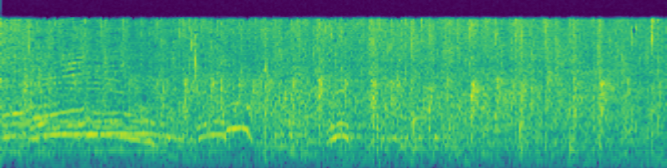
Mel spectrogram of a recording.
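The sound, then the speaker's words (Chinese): An audience bursts into steady, loud applause after a stage performer asks for it, lasting the whole stretch, dense clapping mixed with scattered cheers and voices calling out over it. “小将一撅，站在当街，谁给我鼓掌，我管谁叫爹。”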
